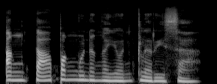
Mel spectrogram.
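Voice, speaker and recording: A woman's voice: fairly low pitch, moderate pace, a bit bright, no echo, lightly acted. A woman voicing a menacing, scheming husband in a taunting, dramatic manner for an audio story. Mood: sneering menace. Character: menacing, sneering man, treacherous scheming husband.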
